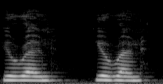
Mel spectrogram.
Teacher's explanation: Your 跟后面的 own 之间做连读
